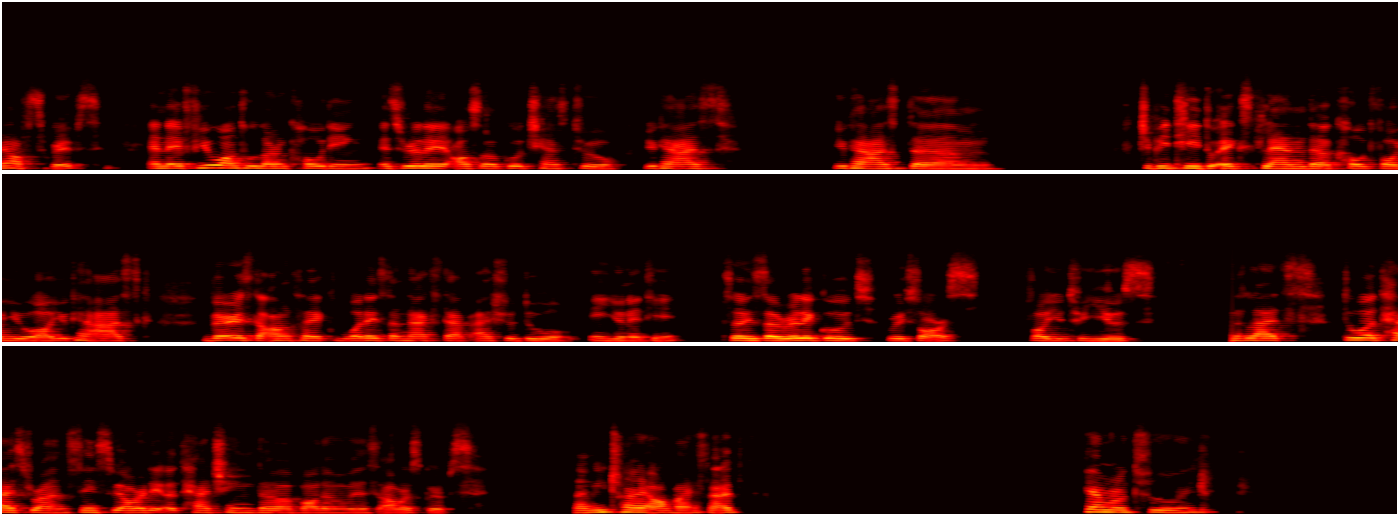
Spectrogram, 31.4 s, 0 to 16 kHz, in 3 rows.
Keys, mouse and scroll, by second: 2.3-2.6 scroll down 2, 4.0-4.4 scroll down 4, 4.2 click, 7.0 scroll down 2, 7.8-8.1 scroll up 2, 10.4 scroll up 2, 13.0 scroll down 2, 16.2 click, 16.4 click, 17.0 click, 17.6 click, 17.9 click, 19.1 click, 19.9 click, 28.9 click, 30.0 click.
